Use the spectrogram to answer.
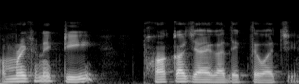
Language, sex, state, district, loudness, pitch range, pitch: Bengali, male, Jharkhand, Sahebganj, -18 LUFS, 105-125 Hz, 115 Hz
